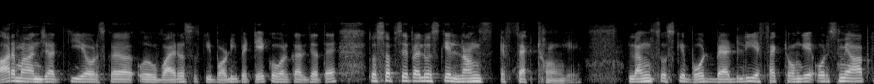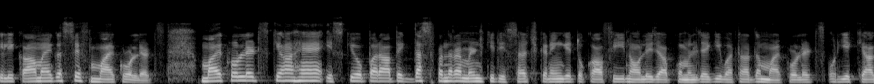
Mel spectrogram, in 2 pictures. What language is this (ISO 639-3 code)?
urd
